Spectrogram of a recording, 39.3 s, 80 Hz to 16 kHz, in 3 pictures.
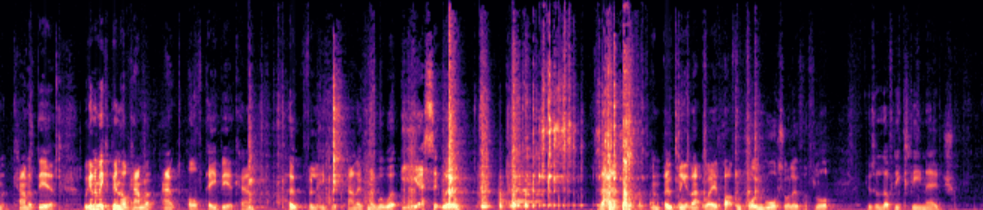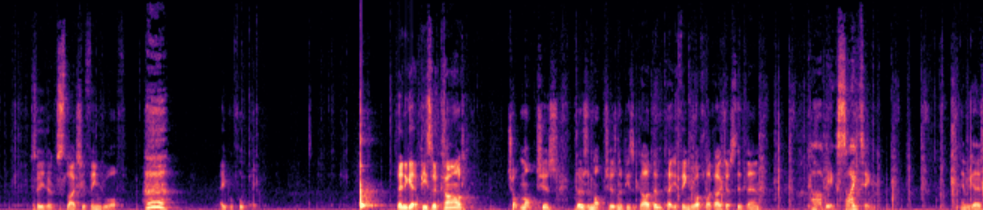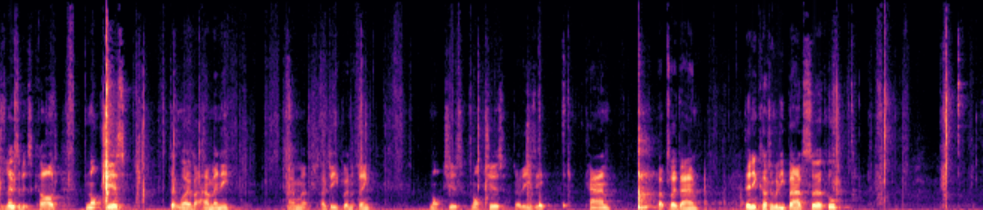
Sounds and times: Speech: 0:00.0 - 0:06.2, 0:08.0 - 0:12.8, 0:13.5 - 0:14.8, 0:16.0 - 0:16.5, 0:18.4 - 0:23.3, 0:23.9 - 0:24.8, 0:25.9 - 0:29.4, 0:30.0 - 0:31.2, 0:32.0 - 0:34.4, 0:35.0 - 0:37.5.

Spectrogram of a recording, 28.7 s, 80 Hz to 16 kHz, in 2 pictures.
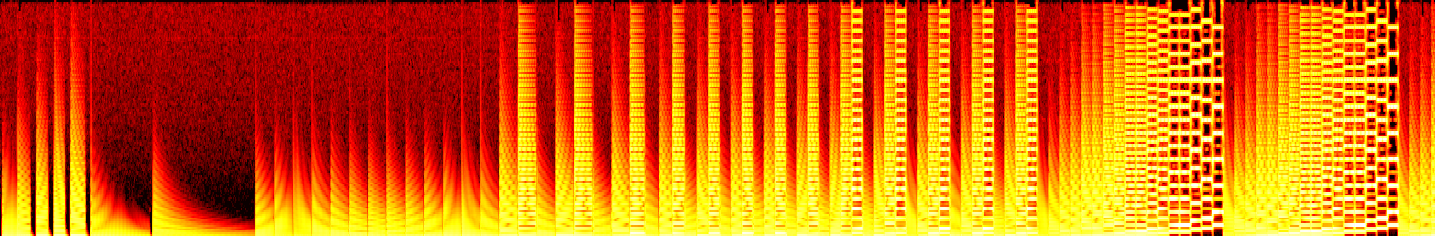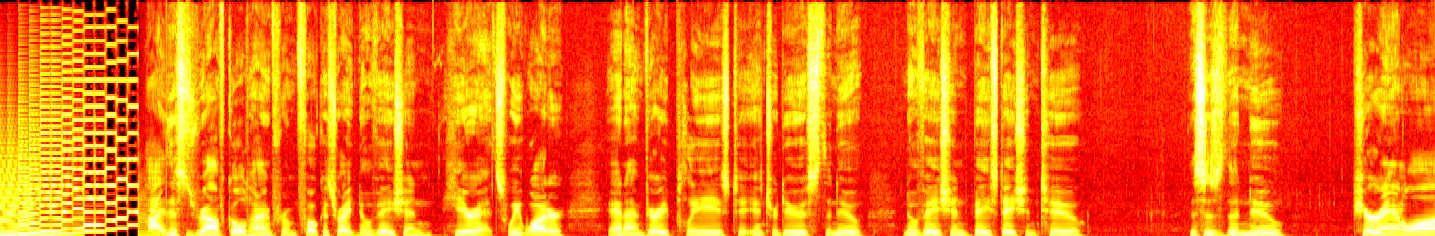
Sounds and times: Speech: 0:15.8 - 0:25.2, 0:26.2 - 0:27.2, 0:27.9 - 0:28.7.

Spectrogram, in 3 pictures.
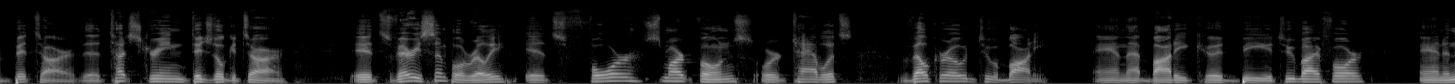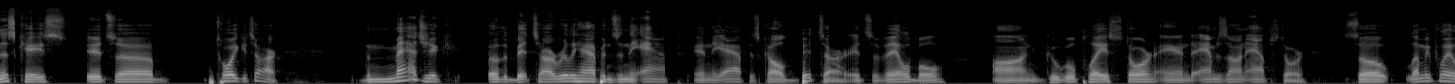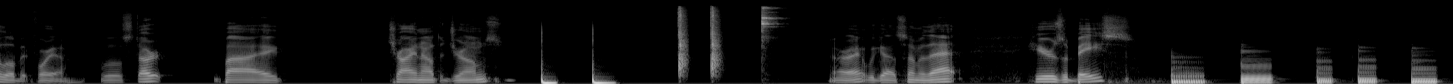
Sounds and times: Speech: 0:00.0 - 0:02.9, 0:03.5 - 0:17.4, 0:18.2 - 0:32.0, 0:33.0 - 0:34.2, 0:37.4 - 0:38.8, 0:39.4 - 0:40.5.

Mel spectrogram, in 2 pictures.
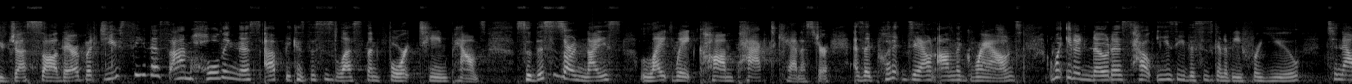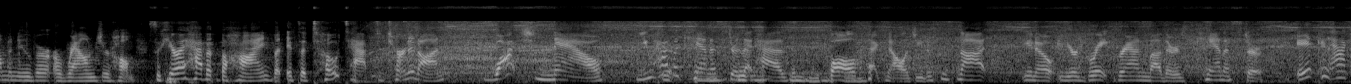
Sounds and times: Speech: 0:00.0 - 0:27.0.

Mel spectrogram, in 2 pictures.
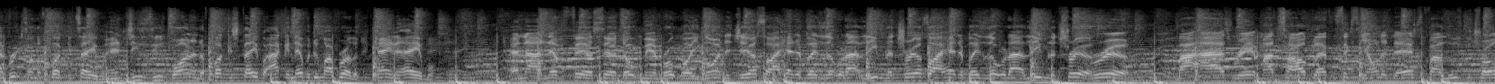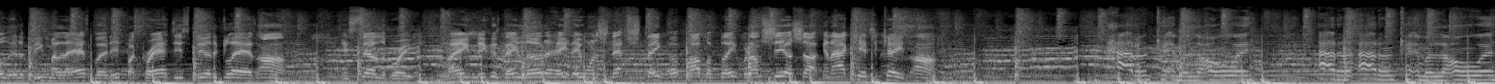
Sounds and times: Funk: 0:00.0 - 0:29.9
Jazz: 0:00.0 - 0:29.9.

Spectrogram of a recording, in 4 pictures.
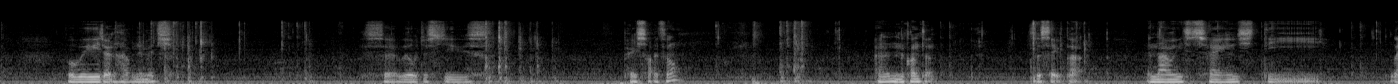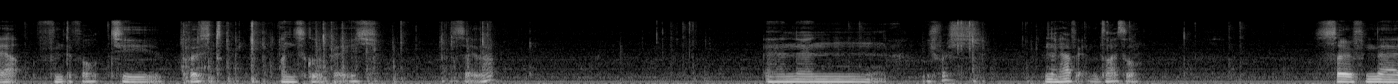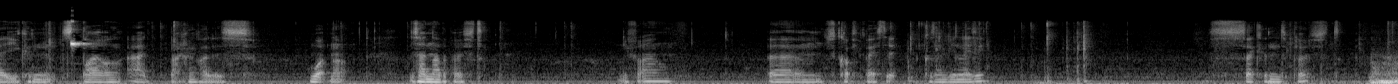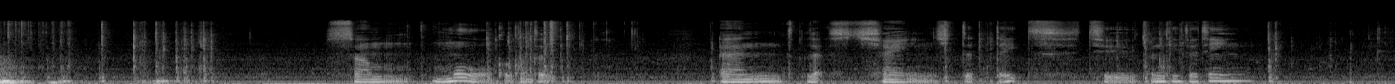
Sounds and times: Computer keyboard: 0:01.6 - 0:03.2, 0:04.8 - 0:05.6, 0:07.8 - 0:08.1, 0:15.8 - 0:18.9, 0:20.5 - 0:21.1, 0:23.6 - 0:24.4, 0:37.0 - 0:38.9, 0:42.6 - 0:44.1, 0:46.8 - 0:47.8, 0:51.4 - 0:52.0, 0:53.4 - 0:53.8, 0:54.6 - 0:55.7.

